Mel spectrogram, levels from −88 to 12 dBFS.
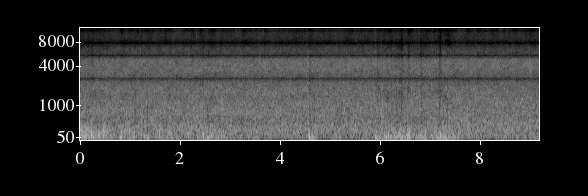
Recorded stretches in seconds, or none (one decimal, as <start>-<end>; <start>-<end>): none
